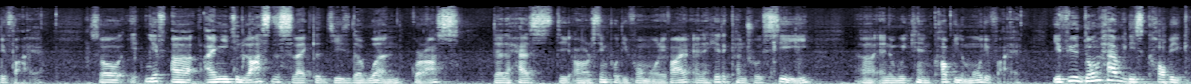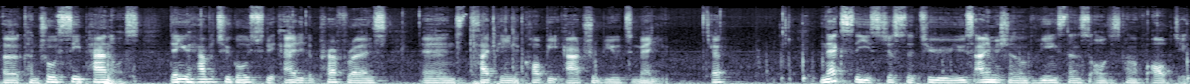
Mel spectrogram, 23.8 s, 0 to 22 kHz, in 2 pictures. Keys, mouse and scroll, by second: 0.5 shift+click, 2.2-5.4 shift+middle drag, 7.8 ctrl+c, 10.3 drag, 10.7 click, 11.7 ctrl+c, 13.9-16.9 drag, 23.5 click.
